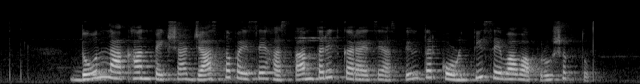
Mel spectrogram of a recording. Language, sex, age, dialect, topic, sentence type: Marathi, female, 36-40, Standard Marathi, banking, question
